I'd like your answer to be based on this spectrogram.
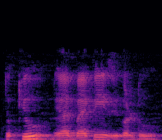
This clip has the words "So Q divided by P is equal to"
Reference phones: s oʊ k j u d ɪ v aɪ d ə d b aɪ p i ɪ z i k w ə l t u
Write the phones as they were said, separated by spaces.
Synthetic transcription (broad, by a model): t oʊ k j u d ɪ aɪ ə b aɪ p i ɪ z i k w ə l t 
